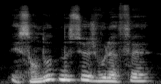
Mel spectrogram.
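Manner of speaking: high-pitched impatient retort. A narrator's reading. Countess answering the baron's insolent question, impatient. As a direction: snap back in rising impatience. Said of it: "s'écria Faustine avec impatience".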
